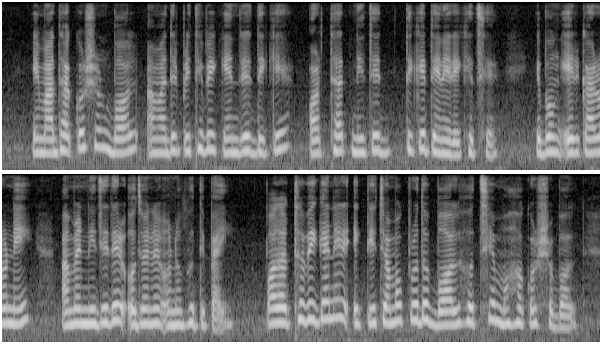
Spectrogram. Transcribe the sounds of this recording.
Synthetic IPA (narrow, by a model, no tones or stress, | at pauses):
emad̪ʱakːoɾʃonbɔlamad̪eɾpɾit̪ʰibikend̪ɾeɾd̪ike | ɔɾt̪ʰat̪nit͡ɕeɾd̪̥iket̪eneɾekʰet͡ɕʰe | eboŋʔeɾkaɾonej | amɾanid͡ʑed̪eɾʔod͡ʑoneonubʱut̪ipa̰j | pɔd̪aɾt̪ʰːobiɡːaneɾek̚ʈit͡ɕɔmok̚pɾod̪obɔlɦotːɕʰemɔɦakoɾʃobɔl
